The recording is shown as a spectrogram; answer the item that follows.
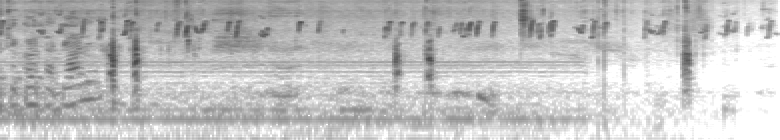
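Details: Several new Aseel chicks at home chirp with short, high, descending peeps in loose runs, gradually thinning toward the end, accompanied by a low hum and a handful of sharp clicks.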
